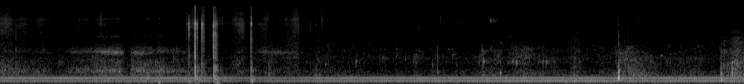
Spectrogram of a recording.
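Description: Turtle tank's water filter pump humming steadily over a light trickle of water, with a few sharp knocks about two seconds in and another near six seconds.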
